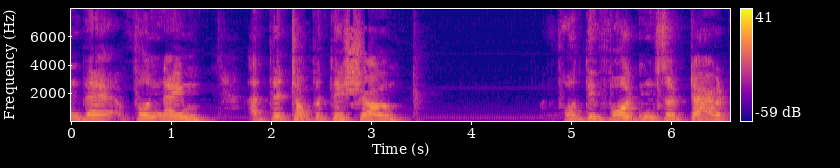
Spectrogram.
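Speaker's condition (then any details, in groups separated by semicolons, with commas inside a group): Traumatic brain injury; speech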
